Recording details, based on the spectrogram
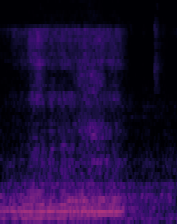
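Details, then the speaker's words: Female dog sleeping in the background: one low, rumbling snore lasting just over a second, then quiet breathing; snoring. "You can hear my dog snoring in the background. And she's just gonna snore."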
